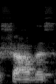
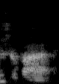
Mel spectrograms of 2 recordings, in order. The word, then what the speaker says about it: Shabbat: Hebrew uh they actually pronounce the sof and T as an S asent right like they say Bas instead of bayat or chabas instead of Shabbat yeah I've heard chabz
